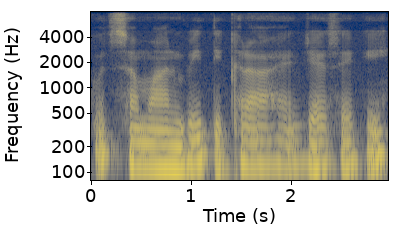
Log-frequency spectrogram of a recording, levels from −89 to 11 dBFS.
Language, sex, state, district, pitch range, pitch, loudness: Hindi, male, Himachal Pradesh, Shimla, 110-125 Hz, 115 Hz, -14 LUFS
